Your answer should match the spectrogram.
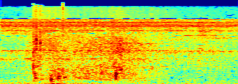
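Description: A steady, dense rainforest river ambience on the Zabalo River in Ecuador, a completely undisturbed ecosystem: a continuous high-pitched insect drone fills the background, broken by a few short chirping calls from native wildlife early on and once more midway.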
